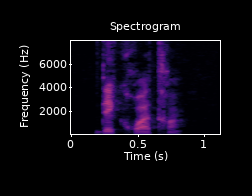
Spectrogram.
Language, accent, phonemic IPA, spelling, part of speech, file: French, France, /de.kʁwatʁ/, décroître, verb, LL-Q150 (fra)-décroître.wav
- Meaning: to decrease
